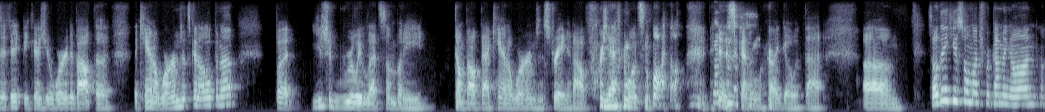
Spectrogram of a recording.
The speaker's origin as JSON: {"language": "English", "area": "Bay Area", "region": "California", "country": "United States", "tie": "born or raised there", "said": "the time that I grew up in the Bay Area in the 90s and 2000s"}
